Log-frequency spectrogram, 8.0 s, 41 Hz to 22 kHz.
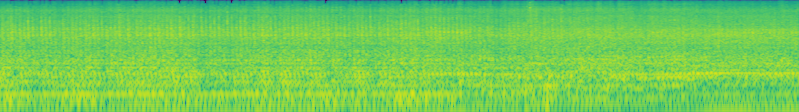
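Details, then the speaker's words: New Havells Ventilair DB 12-inch (300mm) exhaust fan, 70 W, 1400 rpm: a loud whooshing hum with a rough shaking drone as the fan shakes badly. Attributed to bent blades with unequal spacing. Fan vibration. "So basically what's the problem is that this fan is shaking very badly. This is because the blades are bent somewhere, like the ratios of the 4 blades, like the distance from the frame or the distance from the arms is not equal."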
